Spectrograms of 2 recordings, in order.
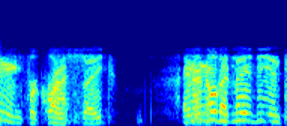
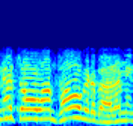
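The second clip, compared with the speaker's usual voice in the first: ordinary talk, nothing marked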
